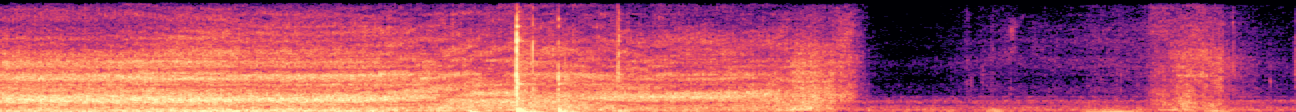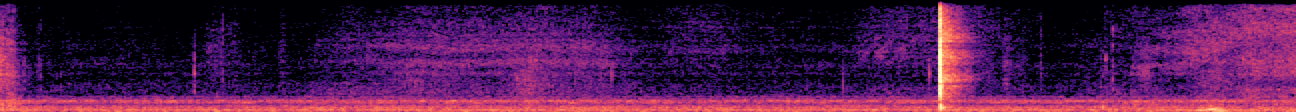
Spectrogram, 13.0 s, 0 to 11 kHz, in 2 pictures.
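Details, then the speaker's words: Bilevel NIPPV (nicknamed "Nippy") ventilator used by a patient with type 2 respiratory failure, nocturnal hypoventilation and sleep apnoea, switched on with the mask off: loud, fast steady rush of air from the outlet for about four seconds, then near-quiet room. "I'm going to switch it on, which will do now. I'm going to put the the sound next to actually moves my hair. Look how fast it is."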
